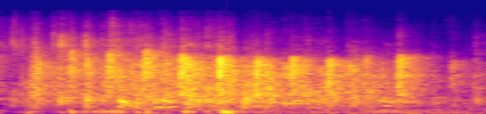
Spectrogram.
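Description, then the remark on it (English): Steady applause from an audience welcoming an introduced speaker, many hands clapping densely and continuously at moderate volume for a few seconds, with no talking over it. “Can we give him a warm round of applause, please?”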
